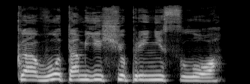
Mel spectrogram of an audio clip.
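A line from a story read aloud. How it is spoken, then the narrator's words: Displeased growl, muffled inside. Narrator (Russian): недовольно прорычала изнутри Коптильда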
